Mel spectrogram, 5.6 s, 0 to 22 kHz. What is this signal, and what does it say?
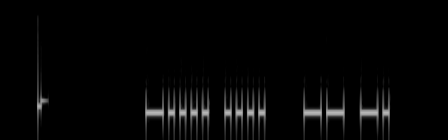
Morse code, heard as a keyed tone, about 17 wpm, 700 Hz. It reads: 6H MN
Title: Winter Field Day Exchanges Encore 17wpm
